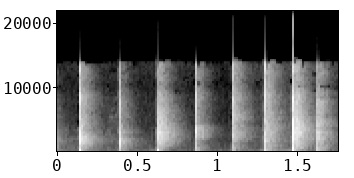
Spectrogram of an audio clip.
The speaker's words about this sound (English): I think I did pretty well there. I'm gonna give myself a round of applause in my own room.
